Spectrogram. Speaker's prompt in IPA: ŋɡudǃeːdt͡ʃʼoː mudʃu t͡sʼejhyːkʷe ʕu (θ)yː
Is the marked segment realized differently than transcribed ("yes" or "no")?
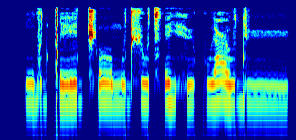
yes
